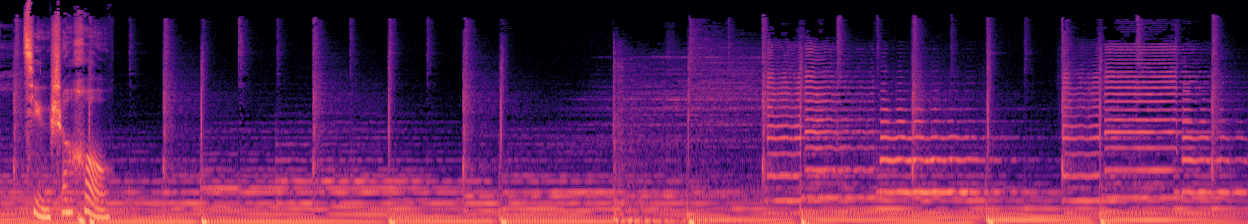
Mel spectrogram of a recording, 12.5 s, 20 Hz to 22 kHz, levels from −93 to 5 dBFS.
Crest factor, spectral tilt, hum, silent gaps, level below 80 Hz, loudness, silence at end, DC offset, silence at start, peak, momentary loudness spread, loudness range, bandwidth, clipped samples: 20 dB; -4 dB/octave; none; none; -26 dBFS; -20 LUFS; 0 s; under 0.1%; 0 s; 0 dBFS; 12 LU; 6 LU; 17 kHz; under 0.1%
